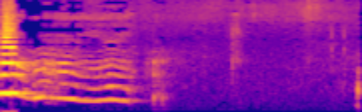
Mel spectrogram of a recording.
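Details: Boxer dog talking: one wavering, whiny howl sliding gently downward for under a second, then quiet with faint rustling and a brief noise at the end.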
